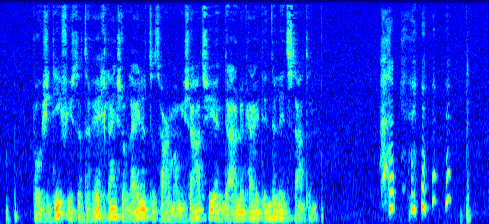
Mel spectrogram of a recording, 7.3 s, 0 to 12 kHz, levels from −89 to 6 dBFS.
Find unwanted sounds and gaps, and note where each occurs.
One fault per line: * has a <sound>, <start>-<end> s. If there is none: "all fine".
* has a laugh, 5.7-6.8 s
